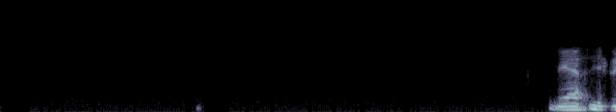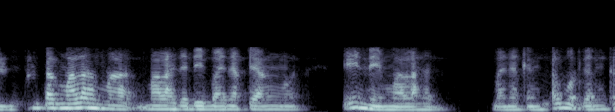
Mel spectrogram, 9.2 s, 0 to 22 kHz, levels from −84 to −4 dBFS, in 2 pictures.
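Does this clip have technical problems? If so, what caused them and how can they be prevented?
Yes. The speech sounds band-limited and buzzy and synthetic throughout, with nothing above 4 kHz. This is AMR narrowband mobile codec damage, plainly audible and consistent with the 10.2 kbps mode. Passing the call over a wideband or higher-quality codec path would prevent it.

Brief drawn-out, fading dropouts occur at 3.02 to 3.08 s, 4.72 to 4.86 s and 8.70 to 8.79 s. These are lost AMR speech frames: the decoder repeated its last good settings at falling gain for about 60 ms, 100 ms and 60 ms. Improving radio coverage or signal strength would prevent these frame losses.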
